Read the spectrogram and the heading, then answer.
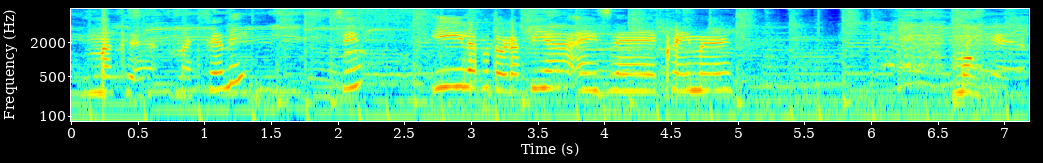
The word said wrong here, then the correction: Morgenthau: A ver, ayúdame, que no lo puedo pronunciar bien. – De Kramer Morgenthau.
